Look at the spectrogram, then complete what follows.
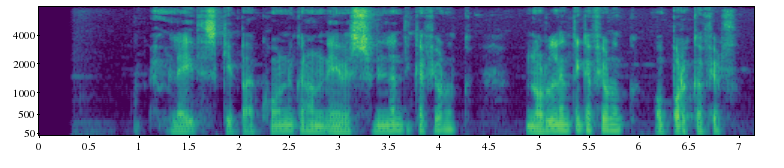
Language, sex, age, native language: Icelandic, male, 30-39, Icelandic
